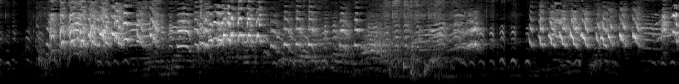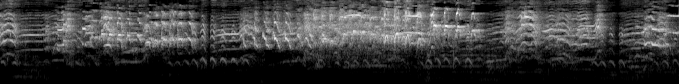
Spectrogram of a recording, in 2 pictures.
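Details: Wandering whistling ducks recorded at a farm, their calls used to attract wild ducks; long bouts of dense, shrill whistled twittering from many birds, broken by a few short pauses.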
